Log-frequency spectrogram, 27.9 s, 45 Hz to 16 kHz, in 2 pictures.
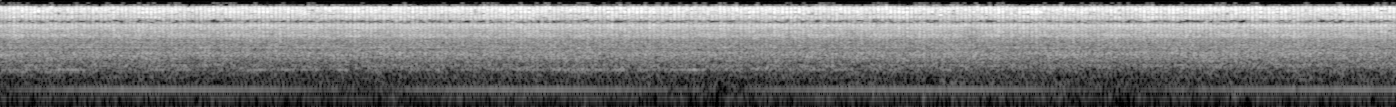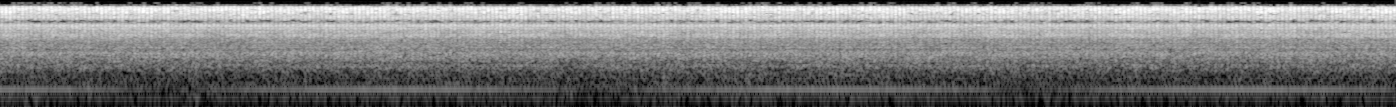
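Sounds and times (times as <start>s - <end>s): steady hiss: 0.0s - 27.9s.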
